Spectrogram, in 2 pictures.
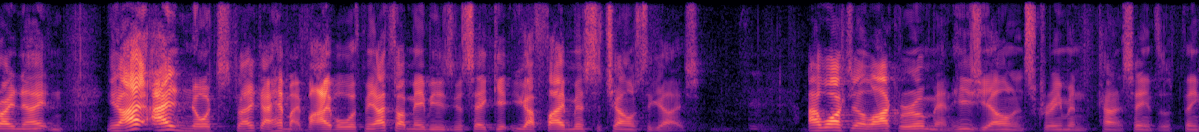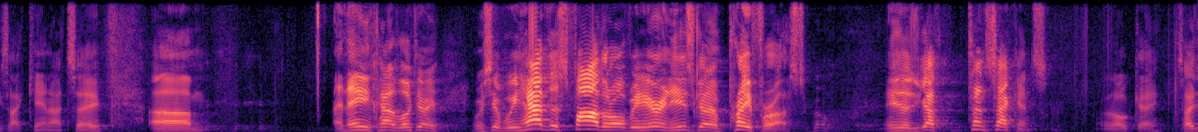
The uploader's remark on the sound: From the Spiritual Leadership Conference - Lancaster Baptist Church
